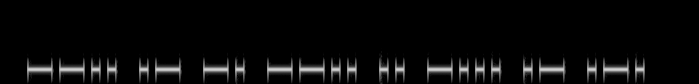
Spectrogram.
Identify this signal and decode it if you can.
Morse code, heard as a keyed tone, about 15 wpm, 700 Hz. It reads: ZANZIBAR
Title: Pangram Challenge v2 - 15wpm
